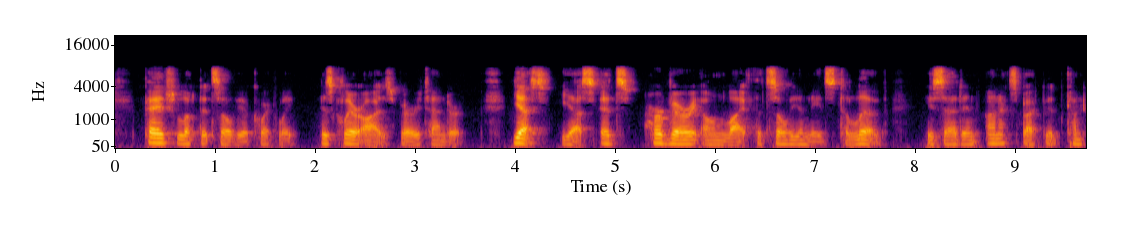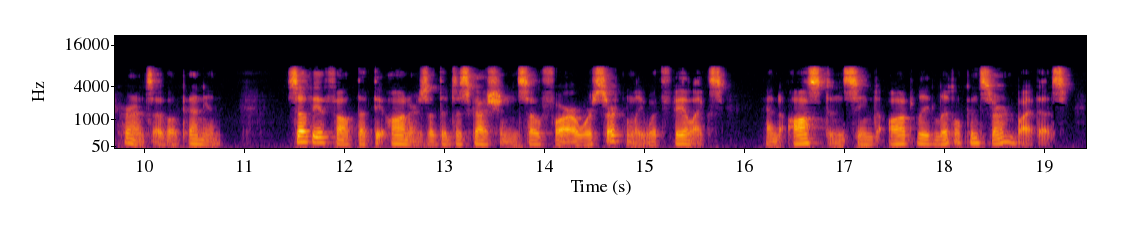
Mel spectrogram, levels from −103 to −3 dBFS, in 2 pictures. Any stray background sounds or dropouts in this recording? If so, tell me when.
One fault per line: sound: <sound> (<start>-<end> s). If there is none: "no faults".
no faults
